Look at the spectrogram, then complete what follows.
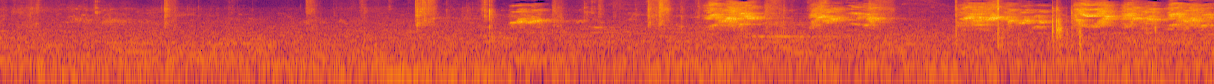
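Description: African lovebirds chirping in short, shrill bursts in the second half, over a steady background rush.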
